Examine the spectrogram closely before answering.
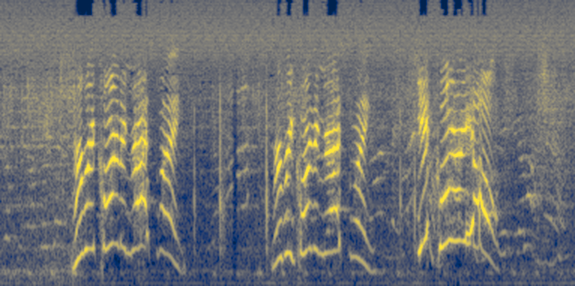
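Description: A young boy shouts in high, drawn-out calls nearby.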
